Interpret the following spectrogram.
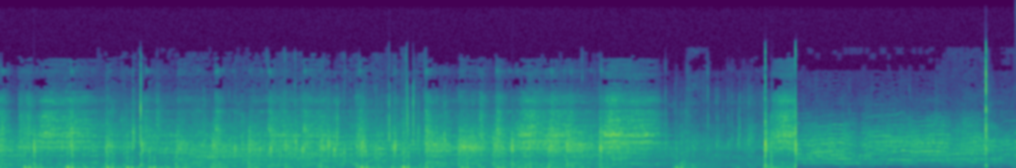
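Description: Stadium cheering music: a brass band and drums, with crowd voices mixed in. A couple of sharp knocks stand out near the end, and the heavy drumming stops about eight seconds in.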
